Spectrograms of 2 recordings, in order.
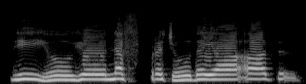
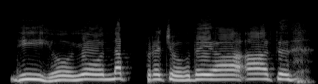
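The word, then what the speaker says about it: Dhiyo yo naḥ prachodayat: converts that into an F sound. Dhiyo yo naf prachodayat. But frequently, since people don't know this, they say Dhiyo yo na prachodayat, which means please do not stimulate my intellect.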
